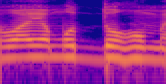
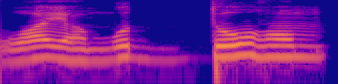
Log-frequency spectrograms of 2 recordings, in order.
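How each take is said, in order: First: It is said fast, rushing over the doubled sound. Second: It is said slowly, holding the doubled sound. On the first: The speaker calls it wrong. "जल्दी से ... ऐसे नहीं कर जाना" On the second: The speaker calls it right. "इसको आराम से पढ़ना है"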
